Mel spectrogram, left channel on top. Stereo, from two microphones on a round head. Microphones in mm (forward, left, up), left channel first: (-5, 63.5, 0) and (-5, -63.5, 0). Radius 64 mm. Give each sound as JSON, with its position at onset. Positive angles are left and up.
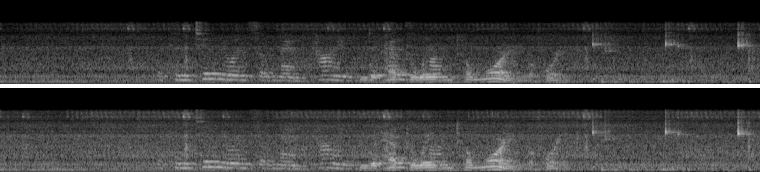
{"t": 1.6, "sound": "a woman speaking", "side_deg": 25, "distance_m": 5.0}
{"t": 3.6, "sound": "a man speaking", "side_deg": -60, "distance_m": 2.5}
{"t": 5.9, "sound": "dripping", "side_deg": -25, "distance_m": 3.0}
